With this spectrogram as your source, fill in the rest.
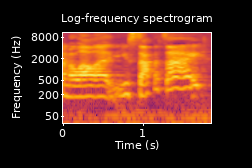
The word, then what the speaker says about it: Malala Yousafzai: Tucker, Famous in a Small Town by Emma Mills, I Am Malala by Malala Yousafzai, that's how you say her name, The Cinderella Rules by Donna Kaufman, Beautiful Beep by Christina and Lauren, Splintered by A.G.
